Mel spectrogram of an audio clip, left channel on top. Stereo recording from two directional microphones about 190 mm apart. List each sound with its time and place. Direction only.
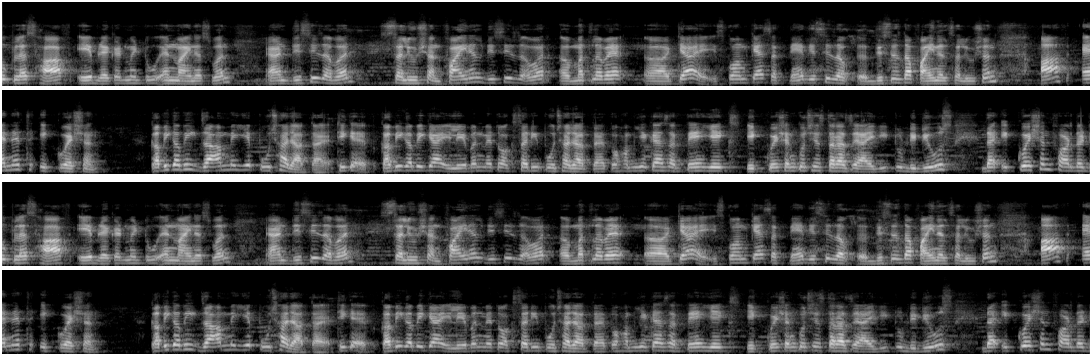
0.0 s speech: 10° left (ahead or behind)
6.7 s speech: centre (ahead or behind)
7.9 s speech: 5° left (ahead or behind)
8.2 s speech: 20° left (ahead or behind)
12.4 s speech: 10° left (ahead or behind); by 21.7 s 35° left (ahead or behind)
